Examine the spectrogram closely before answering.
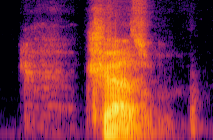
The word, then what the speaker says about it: chasm: snow Shimmer snow love it that Chasm Chasm that's the proper pronunciation Chasm love the crystals like piled up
